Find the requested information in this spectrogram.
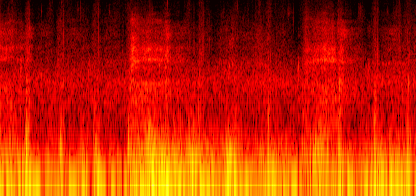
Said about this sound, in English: Uh, but a week has passed now, and as you can hear, I'm back running. It is windy and it is wet. And it's a Monday night in the middle of February.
